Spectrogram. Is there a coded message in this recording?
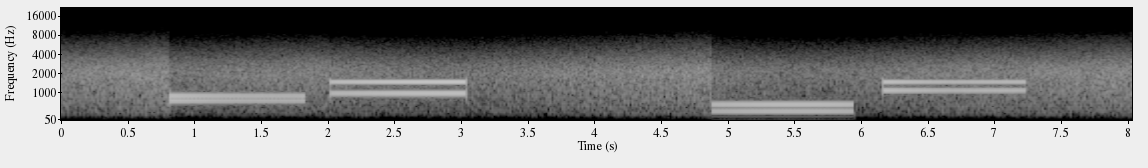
Yes: aircraft SELCAL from 0.8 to 7.2 s, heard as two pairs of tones, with radio static. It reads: JL-MS BG-PS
